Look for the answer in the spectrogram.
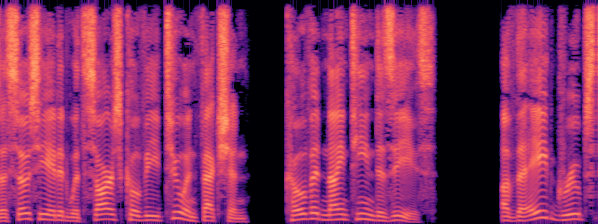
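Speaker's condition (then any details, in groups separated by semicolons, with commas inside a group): No condition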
